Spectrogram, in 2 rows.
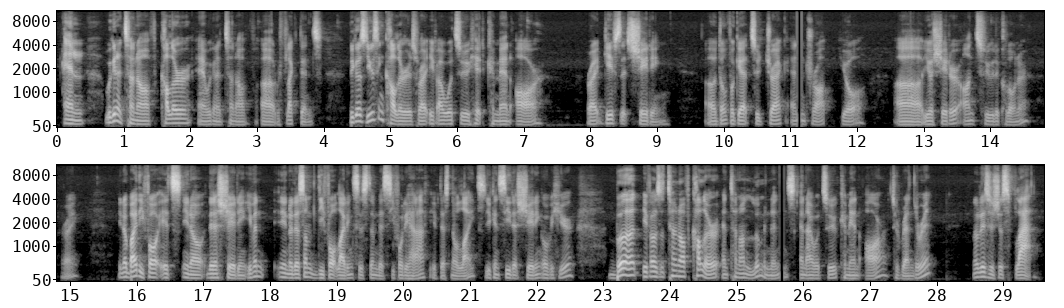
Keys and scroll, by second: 8.3 super+r, 16.2 super+r, 28.5 super+r.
